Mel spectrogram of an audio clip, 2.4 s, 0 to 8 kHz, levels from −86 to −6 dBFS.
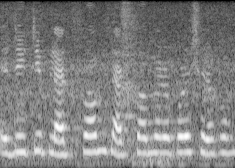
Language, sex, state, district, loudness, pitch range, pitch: Bengali, female, West Bengal, Malda, -15 LUFS, 265-290 Hz, 275 Hz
